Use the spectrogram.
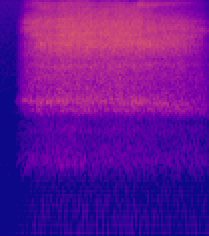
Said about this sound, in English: let's take a nice big deep breath in and out and in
